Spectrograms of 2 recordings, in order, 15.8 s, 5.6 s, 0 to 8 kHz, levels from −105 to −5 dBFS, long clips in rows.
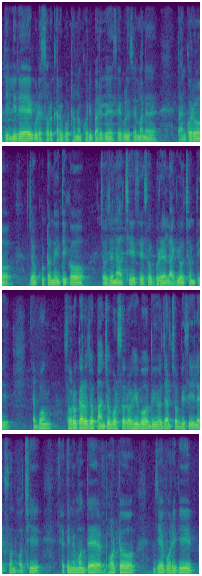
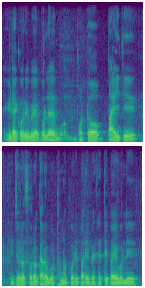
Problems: background sounds at intervals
